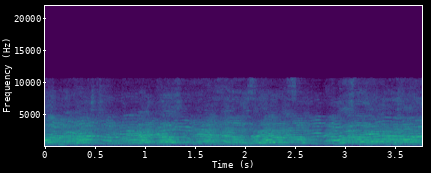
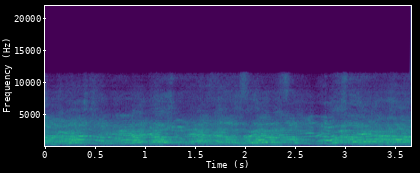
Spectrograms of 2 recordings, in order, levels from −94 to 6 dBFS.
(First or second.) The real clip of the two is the first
